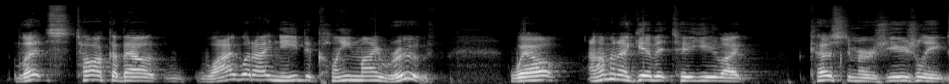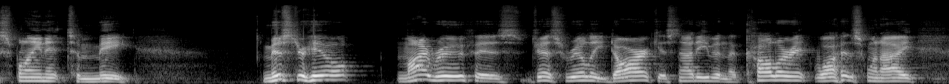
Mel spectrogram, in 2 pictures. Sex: male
